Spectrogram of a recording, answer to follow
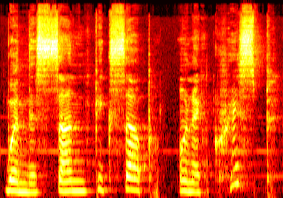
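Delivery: ordinary delivery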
